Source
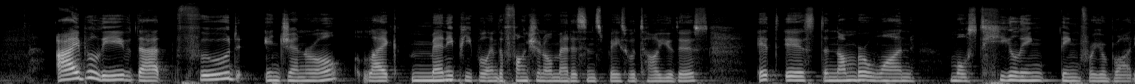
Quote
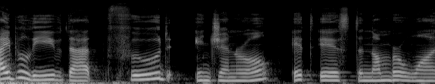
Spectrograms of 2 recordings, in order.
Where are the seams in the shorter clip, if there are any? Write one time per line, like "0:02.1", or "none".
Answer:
0:02.8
